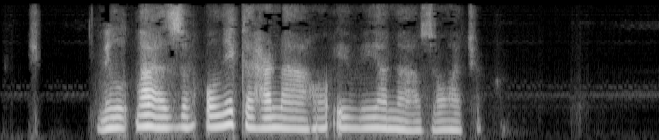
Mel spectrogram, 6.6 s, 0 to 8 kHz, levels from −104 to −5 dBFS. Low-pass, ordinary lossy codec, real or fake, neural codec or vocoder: 7.2 kHz; MP3, 32 kbps; fake; codec, 16 kHz in and 24 kHz out, 0.6 kbps, FocalCodec, streaming, 4096 codes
